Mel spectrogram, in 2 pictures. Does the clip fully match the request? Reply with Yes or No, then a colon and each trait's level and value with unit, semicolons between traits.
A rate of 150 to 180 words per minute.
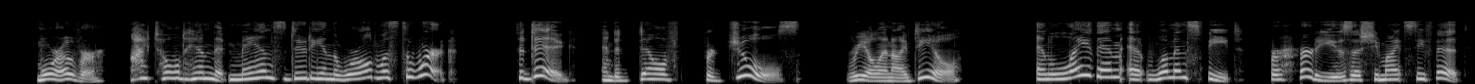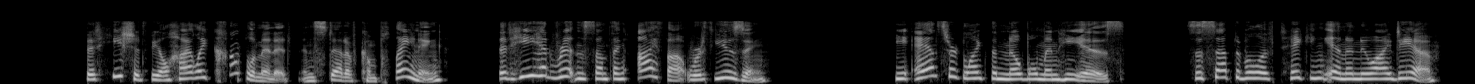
No: average, 140 wpm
